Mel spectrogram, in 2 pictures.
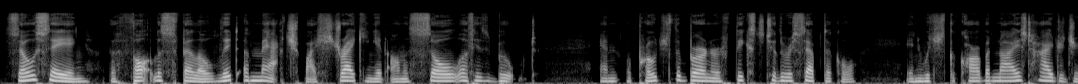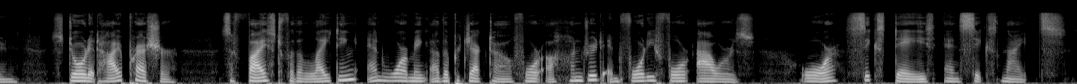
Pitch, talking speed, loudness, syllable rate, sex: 150 Hz, 155 wpm, -21 LUFS, 4.6 syllables/s, female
